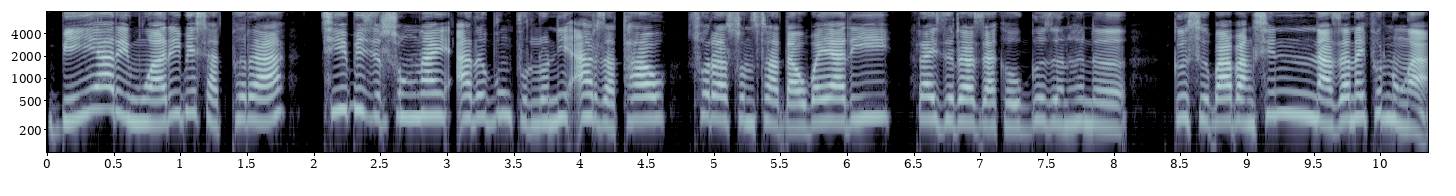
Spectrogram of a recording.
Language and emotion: Bodo, angry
